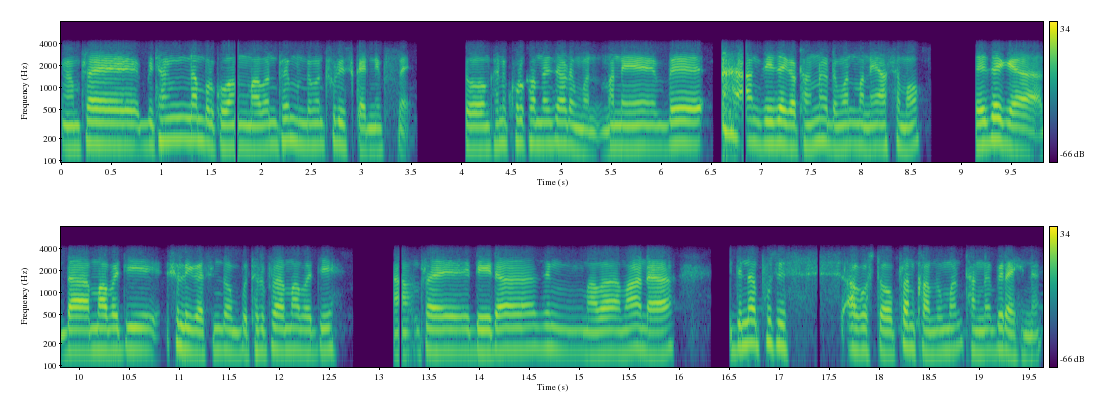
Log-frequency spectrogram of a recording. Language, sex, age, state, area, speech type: Bodo, male, 18-30, Assam, urban, conversation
